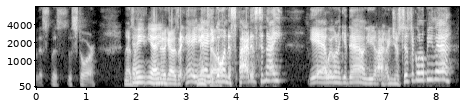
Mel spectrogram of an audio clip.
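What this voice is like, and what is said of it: Imitated Queens New York accent. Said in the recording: “I did hear the Queens accent ... completely different accent than Brooklyn”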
